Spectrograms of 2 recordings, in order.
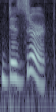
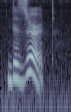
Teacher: notice that the stress is on the second syllable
